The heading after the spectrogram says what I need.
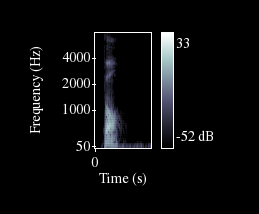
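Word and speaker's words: paon: C'est comme s'il n'y avait pas de O. Et donc, on prononce bien évidemment pan, d'accord ?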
